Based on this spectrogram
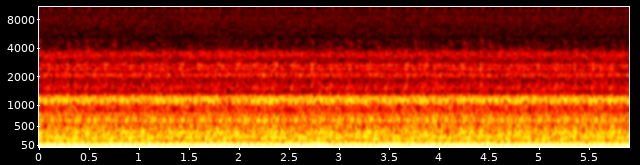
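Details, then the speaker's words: Ford Super Duty 6.7 diesel, cold start at 56°F, engine still really cold: steady, even low clatter holding a fast cold idle, no misses or knocks, expected to idle down slightly once warmed; normal cold diesel idle. "the truck's still really cold right now and um i'm gonna try to not talk while the truck dude does this but it's going to like idle down just a little bit"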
